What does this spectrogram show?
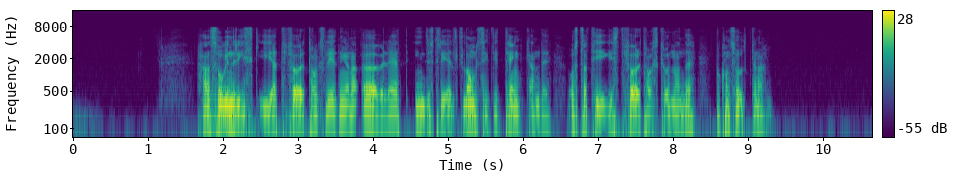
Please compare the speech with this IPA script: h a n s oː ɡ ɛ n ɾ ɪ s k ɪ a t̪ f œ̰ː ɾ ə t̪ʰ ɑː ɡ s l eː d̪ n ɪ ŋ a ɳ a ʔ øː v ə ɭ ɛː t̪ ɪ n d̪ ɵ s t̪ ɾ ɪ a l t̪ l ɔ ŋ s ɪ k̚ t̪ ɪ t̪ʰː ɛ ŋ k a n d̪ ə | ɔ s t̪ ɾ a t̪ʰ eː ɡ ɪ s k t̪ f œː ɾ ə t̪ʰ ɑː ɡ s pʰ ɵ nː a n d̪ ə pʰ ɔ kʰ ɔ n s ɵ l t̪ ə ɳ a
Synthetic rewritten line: h a n s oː ɡ ɛ n ɾ ɪ s k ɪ a t̪ f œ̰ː ɾ ə t̪ʰ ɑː ɡ s l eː d̪ n ɪ ŋ a ɳ a ʔ øː v ə ɭ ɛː t̪ ɪ n d̪ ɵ s t̪ ɾ ɪ ɛ l t̪ l ɔ ŋ s ɪ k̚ t̪ ɪ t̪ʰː ɛ ŋ k a n d̪ ə | ɔ s t̪ ɾ a t̪ʰ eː ɡ ɪ s k t̪ f œː ɾ ə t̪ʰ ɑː ɡ s kʰ ɵ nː a n d̪ ə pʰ ɔ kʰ ɔ n s ɵ l t̪ ə ɳ a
